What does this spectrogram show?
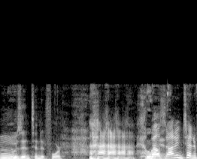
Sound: laughs

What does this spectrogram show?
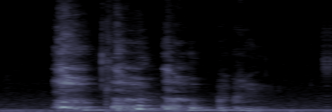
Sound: coughs

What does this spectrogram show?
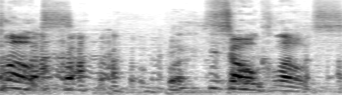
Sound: laughing

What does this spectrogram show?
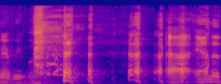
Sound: laughing

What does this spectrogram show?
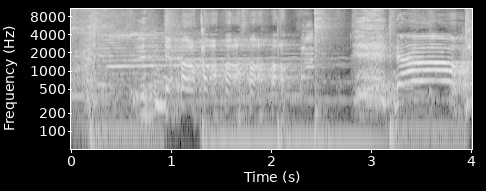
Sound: dramatic music; laughs

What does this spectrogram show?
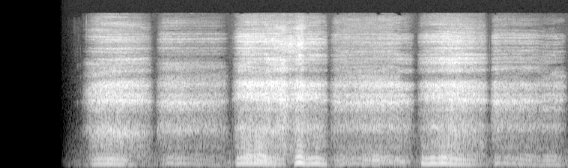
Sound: heavily breathing

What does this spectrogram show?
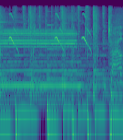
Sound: chirping

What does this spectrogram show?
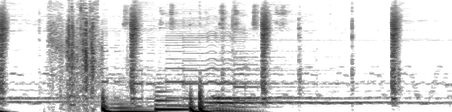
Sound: camera shutter clicks

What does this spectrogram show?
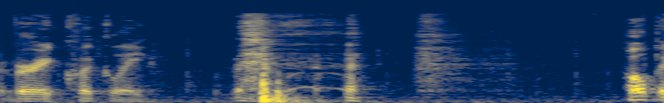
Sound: laughter

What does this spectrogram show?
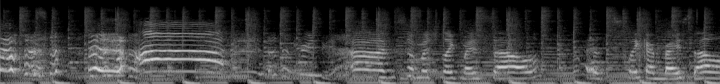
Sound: yelling

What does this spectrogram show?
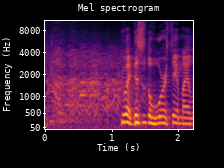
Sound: audience laughs

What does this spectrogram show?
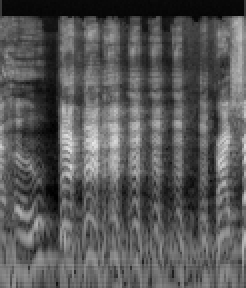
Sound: laughing

